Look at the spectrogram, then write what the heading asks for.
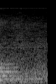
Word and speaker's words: of: Likewise, strong form ‘of’ /ɒv/, weak form ‘of’ /əv/.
